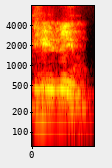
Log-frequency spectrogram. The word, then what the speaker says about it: Tehillim: Tehillim.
